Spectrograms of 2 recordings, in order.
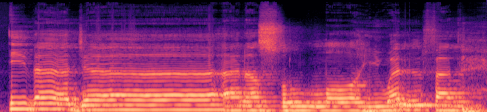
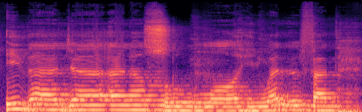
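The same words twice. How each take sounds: First: The vowel in 'jaa' is drawn out long. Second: The vowel in 'jaa' is held only briefly. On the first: The speaker calls it right. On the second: The speaker calls it wrong. "Seperti nggak ada mad"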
